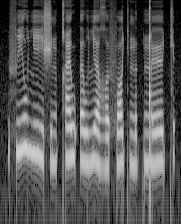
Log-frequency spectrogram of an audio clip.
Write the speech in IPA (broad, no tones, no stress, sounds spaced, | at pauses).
f i w ʎ i ʃ ɪ ŋ qʰ ɪ w ʔ ə w ʎ ə ʁʷ ɪ f ɔ c ŋ ə k ŋ͡ǃ ø c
